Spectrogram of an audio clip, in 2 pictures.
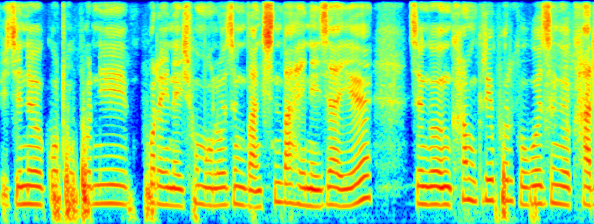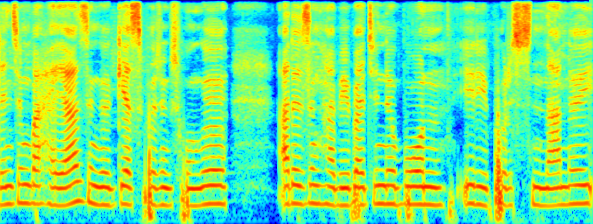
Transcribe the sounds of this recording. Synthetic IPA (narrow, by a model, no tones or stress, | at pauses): b̥izinɯɡɔtʰɔpʰɯɾnipʰɔɾajnajsɔmalɔzɯŋbaŋsinbaɦajnajzajɯz̥ɯŋɡɯɯŋkʰamkʰɾipʰɯɾkʰɯwbɯzɯŋɯkʰaɾenzɯŋbaɦajazɯŋɯɡespʰɯɾzɯŋsɔŋɯ | a̰ɾɯzɯŋɦabibad͡ʒinɯbɔniɾipʰɯɾsinːanɯj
